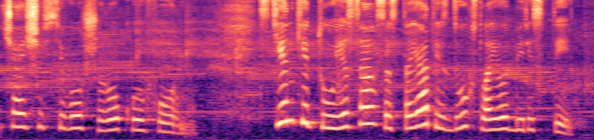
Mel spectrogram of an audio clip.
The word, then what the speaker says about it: туяс: это я следующая посуда туяс Как вы обратили внимание это слово произносится с ударением на первый слог туяс небольшой берестяной сосуд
